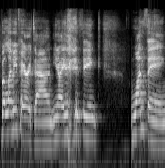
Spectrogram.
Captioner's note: laughs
